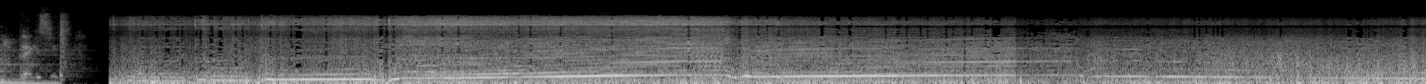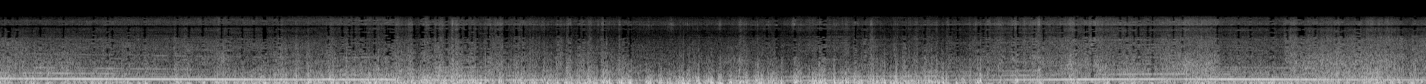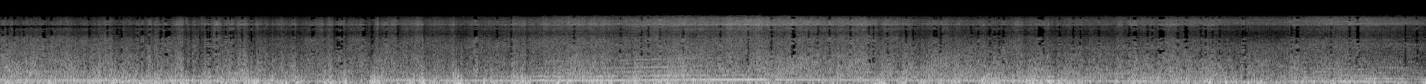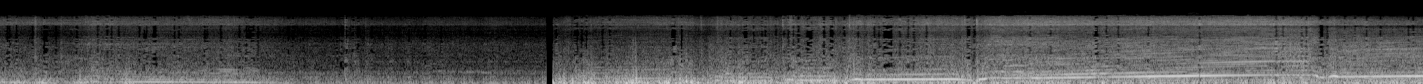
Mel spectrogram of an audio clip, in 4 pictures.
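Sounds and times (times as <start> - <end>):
motorcycle engine at high revs: 1.1 - 47.0, 48.1 - 57.0
wind noise on microphone: 1.1 - 47.0, 48.1 - 57.0.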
